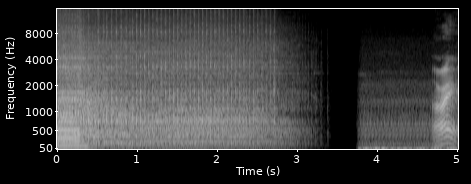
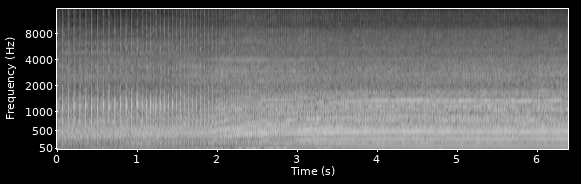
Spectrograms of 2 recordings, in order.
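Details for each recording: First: Echo PB-250LN handheld two-stroke gas blower that had been cutting out and bogging, after fuel change and carburetor adjusting-screw adjustment: high busy buzz holds steady revs then drops off cleanly, no bogging; normal running after carburetor adjustment. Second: Echo PB-250LN handheld two-stroke blower after fresh fuel mix replaced old fuel: revs climb, then sag and waver instead of holding under throttle; bogging persists, carburetor needed adjustment.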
